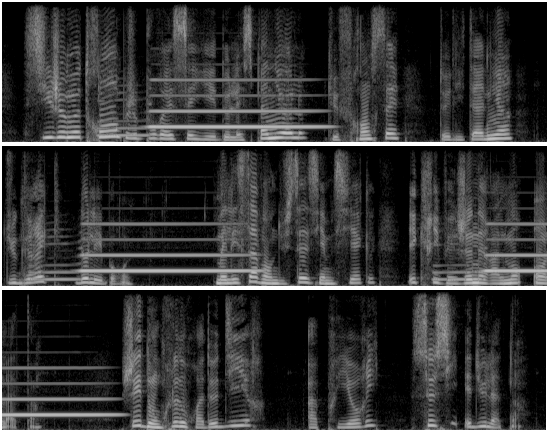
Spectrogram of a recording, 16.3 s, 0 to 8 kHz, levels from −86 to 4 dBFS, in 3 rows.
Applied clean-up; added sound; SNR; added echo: none; Wind instrument, woodwind instrument; -2 dB; none.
